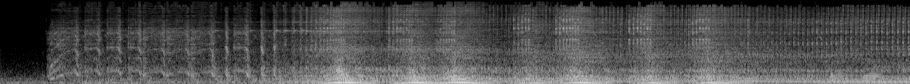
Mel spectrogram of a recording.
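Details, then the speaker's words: A friend's small Piaggio that failed while being ridden catches and runs with a surging, uneven note rising and falling every second or so; it has good strong spark and fuel is spilling. "see something sounded not right there or I don't like the note change in the engine that I don't like that"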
